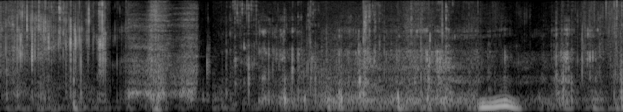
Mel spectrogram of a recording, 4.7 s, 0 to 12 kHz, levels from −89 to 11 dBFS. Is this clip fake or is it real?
real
